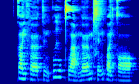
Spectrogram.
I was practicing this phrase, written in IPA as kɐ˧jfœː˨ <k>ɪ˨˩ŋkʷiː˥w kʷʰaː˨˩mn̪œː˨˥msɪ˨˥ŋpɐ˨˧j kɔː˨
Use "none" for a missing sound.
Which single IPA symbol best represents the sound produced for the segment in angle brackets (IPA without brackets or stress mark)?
k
